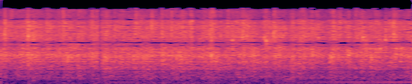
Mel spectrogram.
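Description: Audience applauding steadily, heard played back through a laptop's speakers.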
